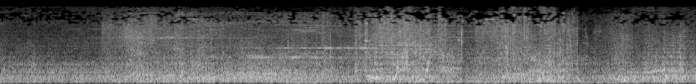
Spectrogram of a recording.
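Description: A treasure chest opens with a bright, sparkling chime.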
